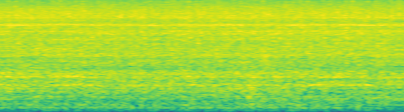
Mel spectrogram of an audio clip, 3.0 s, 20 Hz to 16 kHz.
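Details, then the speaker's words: 1996 Buick Century 3100 engine idling after cylinder 5's stuck-closed Multec 2 injector was unstuck: smooth, even idle with steady hiss, no skips; cylinder 5 misfire gone; replace injector or try BG44K. "that my misfire is gone on my number five cylinder and you see the RPM is moving so we are running engine's idling misfire is gone on the number five stuck closed injector"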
